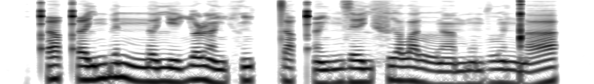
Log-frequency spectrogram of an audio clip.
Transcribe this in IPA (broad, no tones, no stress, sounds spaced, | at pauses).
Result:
qʼ e qʼ i lʲ m b e nː ə lʲ e ʎ ɔ ɭ ã ʎ h ə̃ ʎ tː æ qʼ ĩ ʎ n z e lʲ f i lˠ a lː ã m b ə̃ b lː ə̃ ŋ͡ǃ a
